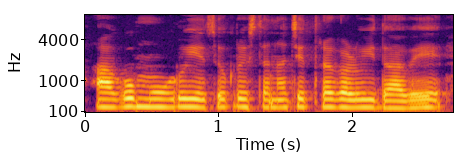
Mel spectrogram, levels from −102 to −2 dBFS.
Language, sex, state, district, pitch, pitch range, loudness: Kannada, female, Karnataka, Bidar, 190 Hz, 185-195 Hz, -14 LUFS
